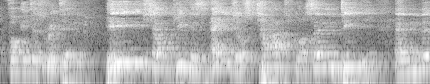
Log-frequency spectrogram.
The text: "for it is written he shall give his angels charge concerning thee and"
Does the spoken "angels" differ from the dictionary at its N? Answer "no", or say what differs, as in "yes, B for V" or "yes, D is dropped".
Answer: no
